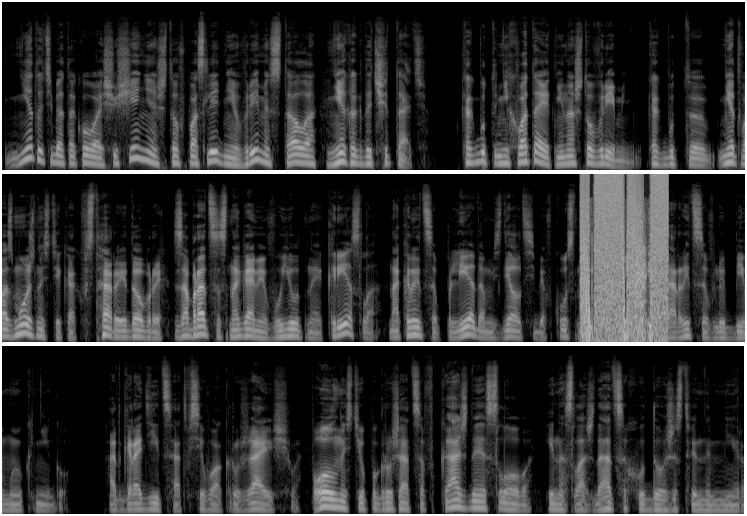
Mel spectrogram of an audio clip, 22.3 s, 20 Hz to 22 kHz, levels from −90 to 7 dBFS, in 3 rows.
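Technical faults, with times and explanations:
13.21–14.09 s, samples built from the wrong bytes: after "накрыться пледом сделать себе", the sample bytes are misassembled, so the fast-changing low bits dominate, producing broadband noise until "в любимую книгу отградиться".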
